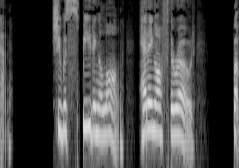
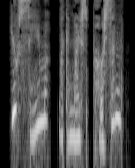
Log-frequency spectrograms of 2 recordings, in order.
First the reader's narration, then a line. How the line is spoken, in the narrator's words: Indigo hissed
